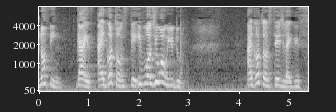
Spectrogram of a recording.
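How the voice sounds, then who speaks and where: A woman's animated, fairly high voice with a bright, sharp tone, very wide pitch swings, a moderate pace and long, frequent pauses. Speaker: public speaking coach. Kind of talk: live-stream talk. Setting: livestream.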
